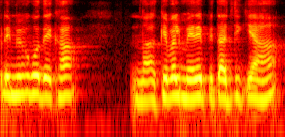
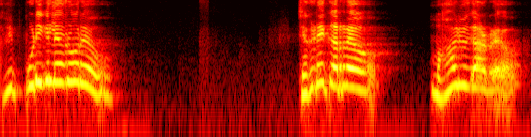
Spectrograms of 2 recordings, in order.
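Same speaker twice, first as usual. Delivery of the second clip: higher, incredulous scolding; mock disbelief; 5 semitones higher than usual. Young girl silently scolding the greedy devotee, higher and incredulous. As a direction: marvel at the hypocrisy. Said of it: "और मैं सोचती थी".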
